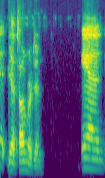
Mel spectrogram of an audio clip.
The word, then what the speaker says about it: Todmorden: yeah, Tommerton.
